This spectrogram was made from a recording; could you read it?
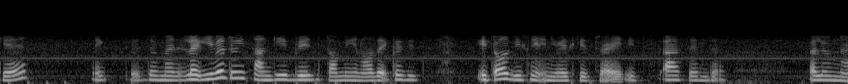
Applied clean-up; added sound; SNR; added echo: none; none; none; none.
